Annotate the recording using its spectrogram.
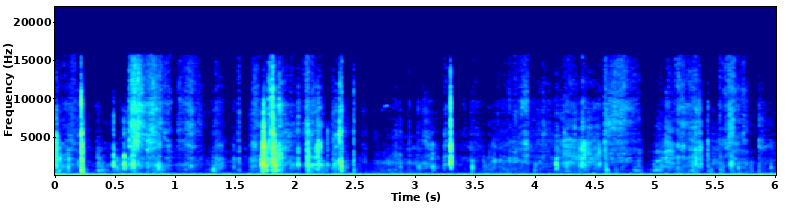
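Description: Paper crinkling and rustling with small clicks as journal pieces are handled, mostly in the first half, over a steady low hum.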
